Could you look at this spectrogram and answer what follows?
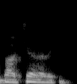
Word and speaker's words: Balcerowicz: You know, Leszek Balcerowicz, you pronounce him right, it's a ch. And Leszek is a sh, because you do it reverse from us. So Leszek Balcerowicz, he is a leader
